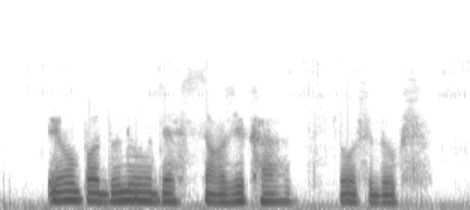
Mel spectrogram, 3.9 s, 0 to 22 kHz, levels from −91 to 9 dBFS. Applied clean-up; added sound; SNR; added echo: neural diffusion model UNIVERSE++.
